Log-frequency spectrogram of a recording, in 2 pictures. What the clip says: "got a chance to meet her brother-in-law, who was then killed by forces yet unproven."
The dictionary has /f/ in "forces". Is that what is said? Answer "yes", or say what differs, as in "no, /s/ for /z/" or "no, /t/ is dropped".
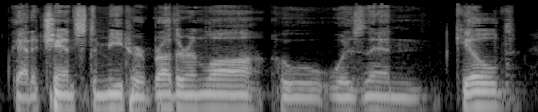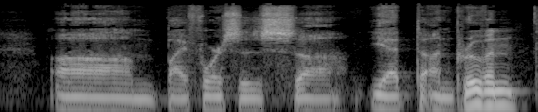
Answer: yes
